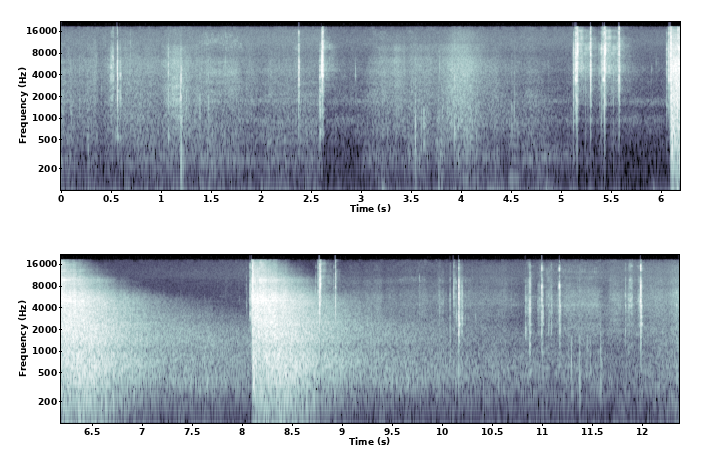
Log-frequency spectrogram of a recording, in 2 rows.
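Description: A Smith & Wesson 586 L-Comp revolver fires two loud, close shots a couple of seconds apart, each with a long ringing decay, among scattered small clicks and handling noises.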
